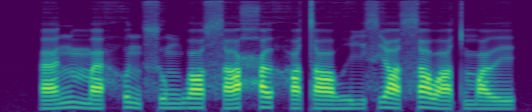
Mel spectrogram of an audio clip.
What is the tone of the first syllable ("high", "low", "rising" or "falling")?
rising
